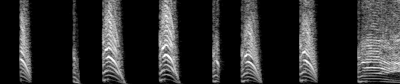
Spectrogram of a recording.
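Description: Turntable scratching of a pitched sample: seven quick, separate scratches, each a short falling sweep, then a longer downward sweep near the end.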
